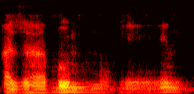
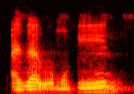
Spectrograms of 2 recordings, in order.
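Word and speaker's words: عذاب مهين: Tapi karena ilmu tajwid, azabum ketemu dengan mim, jadi ditasdidkan. Gunnah azabum muhin.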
